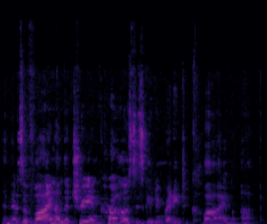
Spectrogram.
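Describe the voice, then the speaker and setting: An American woman presenting a children's storytime in an animated way, explaining simply and asking young children questions. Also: lowish voice, fairly quick. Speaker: children's library storytime host. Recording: roomy, distant microphone, faint noise.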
